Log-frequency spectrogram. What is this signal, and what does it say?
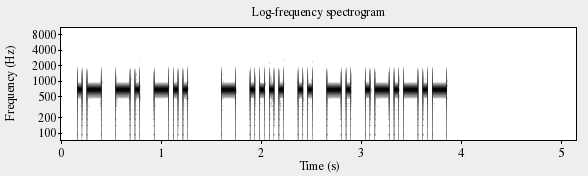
Morse code, heard as a keyed tone, about 25 wpm, 700 Hz. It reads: AND THIN.
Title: Sentences from Top 1200 Words 25wpm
